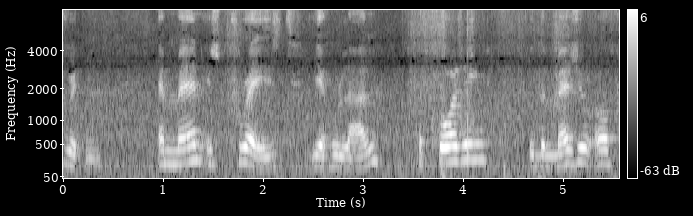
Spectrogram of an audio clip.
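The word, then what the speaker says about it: Yehulal (יהלל): That's how it's read, but the way it's spelled without the vav, as spelled, continue. – As spelled, the word could be pronounced Yehalel.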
